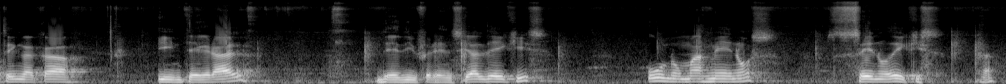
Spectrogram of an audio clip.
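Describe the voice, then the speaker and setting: Slow-dictating male math lecturer. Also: mid-range voice, warm tone. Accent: Peruvian Spanish. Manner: slow, deliberate dictation of formulas, frequent tag questions. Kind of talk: classroom lecture.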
